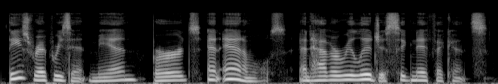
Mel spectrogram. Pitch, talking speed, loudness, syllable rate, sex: 190 Hz, 130 wpm, -18 LUFS, 4.9 syllables/s, female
